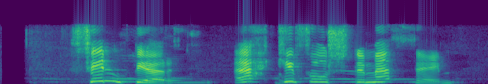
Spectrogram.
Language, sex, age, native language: Icelandic, female, 30-39, Icelandic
